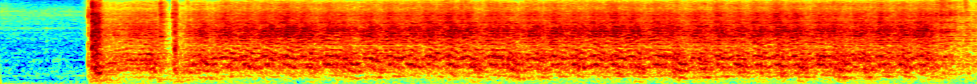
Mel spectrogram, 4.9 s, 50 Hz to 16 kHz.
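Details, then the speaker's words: Ford F100 bullnose V8 that sat outdoors 11 years, fresh battery fitted: starter engages sharply and spins the engine steadily with a strong, even whirr; normal cranking. "we'll Chuck a battery in and see she still turns over right fingers crossed"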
